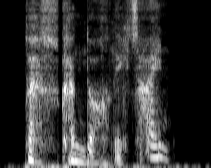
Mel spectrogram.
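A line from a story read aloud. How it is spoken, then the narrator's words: Whispered. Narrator (German): flüsterte Brallkont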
